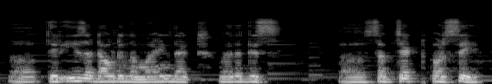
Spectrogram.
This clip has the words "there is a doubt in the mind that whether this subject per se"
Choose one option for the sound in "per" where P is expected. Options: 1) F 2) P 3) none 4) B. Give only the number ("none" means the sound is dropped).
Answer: 2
